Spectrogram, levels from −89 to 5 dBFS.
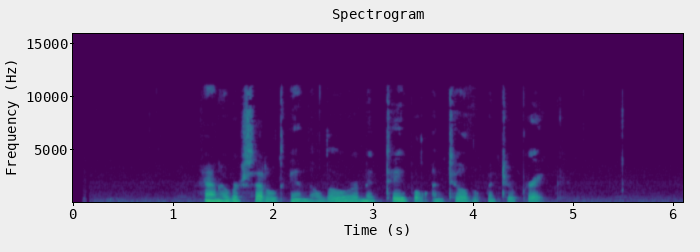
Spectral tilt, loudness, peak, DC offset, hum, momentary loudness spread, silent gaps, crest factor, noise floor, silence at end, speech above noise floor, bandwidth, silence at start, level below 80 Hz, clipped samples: -6.5 dB/octave; -36 LUFS; -16 dBFS; under 0.1%; none; 9 LU; none; 22 dB; -68 dBFS; 1.4 s; 33 dB; 11.5 kHz; 1.3 s; -78 dBFS; under 0.1%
